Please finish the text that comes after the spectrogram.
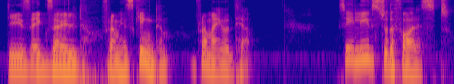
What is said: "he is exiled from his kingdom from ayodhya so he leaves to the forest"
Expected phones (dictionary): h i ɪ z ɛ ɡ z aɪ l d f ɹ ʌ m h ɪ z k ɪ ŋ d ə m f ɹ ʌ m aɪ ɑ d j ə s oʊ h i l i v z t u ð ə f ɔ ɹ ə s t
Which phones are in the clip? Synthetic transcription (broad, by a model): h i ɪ z ɛ ɡ z aɪ l d f ɹ ʌ m h ɪ z k ɪ ŋ d ə m f ɹ ʌ m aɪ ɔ d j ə s oʊ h i l i v z t u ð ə f ɔ ɹ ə s t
